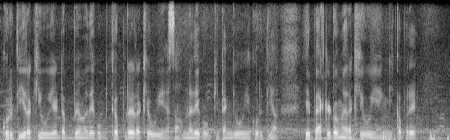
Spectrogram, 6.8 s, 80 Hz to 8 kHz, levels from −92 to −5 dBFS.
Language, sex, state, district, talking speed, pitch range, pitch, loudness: Hindi, male, Madhya Pradesh, Katni, 215 wpm, 115-125 Hz, 120 Hz, -20 LUFS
